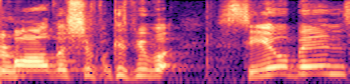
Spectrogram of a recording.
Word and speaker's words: Siobhan: So if nothing else, we've helped all the Siobhans, because people, Siobhan, Saboin, you can see how many times they tried to get us to change that name.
